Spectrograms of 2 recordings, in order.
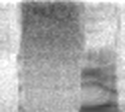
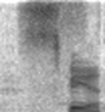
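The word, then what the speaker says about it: svyat: You have to pronounce it as Sviat. Sviat. Just rush it. Say it like a Brit. Sviat.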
